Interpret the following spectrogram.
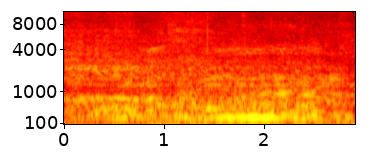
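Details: Dairy cow of an improved breed at the Ambari haat cattle market in Dinajpur on 9/3/25: a low, droning moo swelling through the middle of the clip, mixed with market chatter and background murmur.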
